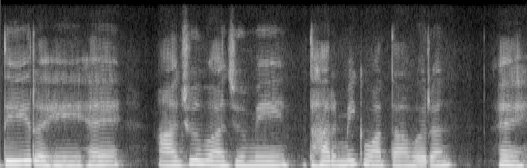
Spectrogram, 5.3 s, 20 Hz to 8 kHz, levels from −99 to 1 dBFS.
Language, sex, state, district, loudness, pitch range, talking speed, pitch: Hindi, female, Maharashtra, Gondia, -15 LUFS, 200-215 Hz, 100 wpm, 210 Hz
